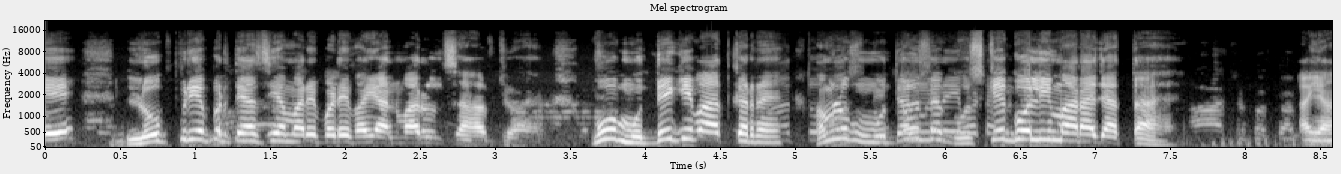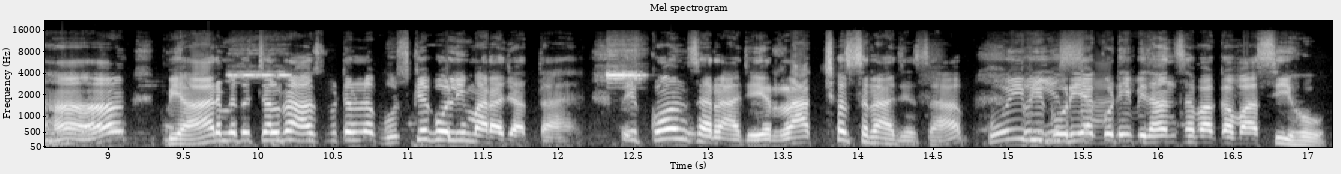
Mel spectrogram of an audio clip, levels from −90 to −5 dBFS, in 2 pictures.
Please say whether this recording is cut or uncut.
cut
